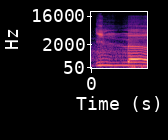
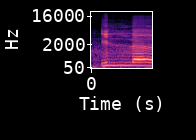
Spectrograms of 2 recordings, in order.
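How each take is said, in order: Both takes have the same delivery.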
